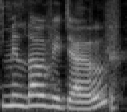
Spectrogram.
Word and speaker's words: Milovidov: and today we are back with dr milovidov yes it's great pronunciation i'm impressed you know why i wrote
